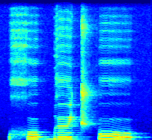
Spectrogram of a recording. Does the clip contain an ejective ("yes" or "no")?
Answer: yes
